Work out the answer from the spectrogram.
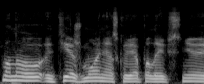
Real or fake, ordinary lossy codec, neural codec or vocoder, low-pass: real; Opus, 16 kbps; none; 14.4 kHz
